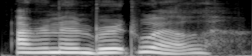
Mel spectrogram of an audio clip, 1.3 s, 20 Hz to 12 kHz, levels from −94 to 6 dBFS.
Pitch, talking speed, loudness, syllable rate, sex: 240 Hz, 190 wpm, -13 LUFS, 6.1 syllables/s, female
